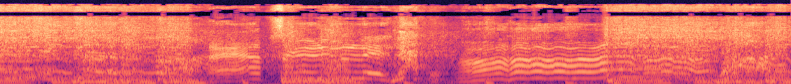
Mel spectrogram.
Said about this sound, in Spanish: pon cualquier canción y acelérala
